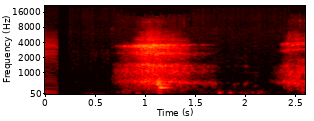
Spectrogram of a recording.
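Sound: yawn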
